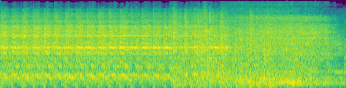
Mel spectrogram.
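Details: Long-stored Onan diesel generator, battery partly recharged, injector pump linkage worked by hand: engine catches and chatters at a fast, uneven beat, then speed drops back and it dies within five seconds; owner later suspects pump not delivering enough to injectors.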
